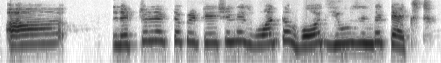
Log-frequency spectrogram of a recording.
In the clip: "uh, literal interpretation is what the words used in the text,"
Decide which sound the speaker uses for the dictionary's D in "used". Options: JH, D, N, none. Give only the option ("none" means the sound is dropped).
none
